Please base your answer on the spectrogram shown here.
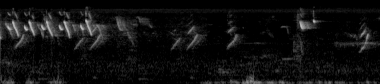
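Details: Saffron finches, female and male, opening with a quick string of bright high notes, followed by softer scattered chirps and low rustling.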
